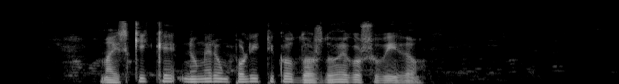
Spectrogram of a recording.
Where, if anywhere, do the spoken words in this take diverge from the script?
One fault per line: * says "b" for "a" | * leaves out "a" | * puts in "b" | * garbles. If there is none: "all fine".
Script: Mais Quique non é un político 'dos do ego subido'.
* says "era" for "é"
